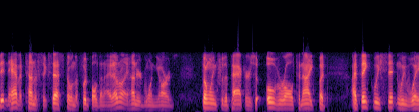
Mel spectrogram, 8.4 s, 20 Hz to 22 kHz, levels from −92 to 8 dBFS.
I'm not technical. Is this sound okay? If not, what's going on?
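No. There is packet loss with pitch repetition at 3.20 to 3.22 s and at 7.82 to 7.86 s. Bits of the speech went missing in transit, and the receiver covered each gap by repeating the last vocal cycle, which sounds like a brief held, buzzy moment. The gaps fit about one lost packet, then two. It all arrives over a telephone line, so nothing above about 3.5 kHz comes through.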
